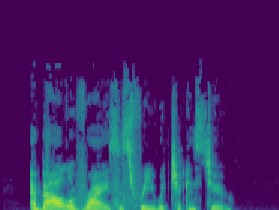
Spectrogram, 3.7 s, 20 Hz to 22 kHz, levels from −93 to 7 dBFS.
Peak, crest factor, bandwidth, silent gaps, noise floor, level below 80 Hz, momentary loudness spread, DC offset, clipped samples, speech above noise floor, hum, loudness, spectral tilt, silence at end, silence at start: -2 dBFS; 16 dB; 14.5 kHz; none; -84 dBFS; -62 dBFS; 13 LU; under 0.1%; under 0.1%; 67 dB; none; -17 LUFS; -4 dB/octave; 0.65 s; 0.4 s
